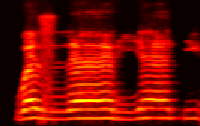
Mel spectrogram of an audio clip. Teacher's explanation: Lam ni kena masuk kat zal. So bila lam masuk kat zal, bunyi dia wazariyati.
